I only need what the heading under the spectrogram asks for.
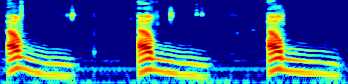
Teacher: لما تقول أض أض أض المنطقة دي هتتكئ، الحافة هتتكئ اتكاء كامل على الأضراس من الداخل من جوه، هتسند عليها قوي، هتسند خالص. · Term: حرف الضاد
